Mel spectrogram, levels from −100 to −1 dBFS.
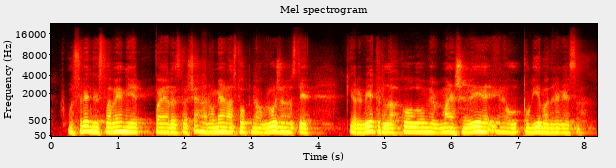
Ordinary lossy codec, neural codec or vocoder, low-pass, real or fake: none; codec, 44.1 kHz, 2.6 kbps, DAC; 19.8 kHz; fake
